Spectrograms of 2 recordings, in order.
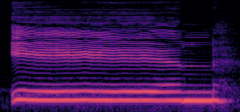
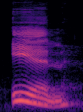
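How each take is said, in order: First: The word is said slowly with a held vowel. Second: The word is said quickly as one unit. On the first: "we're going to hold the vowel sound and exaggerate it, and we will say it slow" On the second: "Now say it fast"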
